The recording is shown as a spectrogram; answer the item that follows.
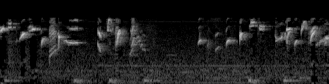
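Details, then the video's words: Champion competition European goldfinch singing bright, rapid twitters and chirps, a short pause mid-phrase, then more liquid tinkling notes. "Şampiyon Saka Kuşu"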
